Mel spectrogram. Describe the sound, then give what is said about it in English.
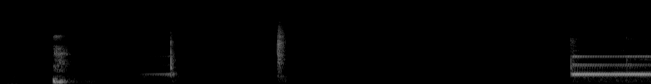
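A few taps and a short beep from a phone, then a steady ringing tone starts near the end as an outgoing call rings with no answer. No one speaks. “Both of them won't answer the phone.”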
